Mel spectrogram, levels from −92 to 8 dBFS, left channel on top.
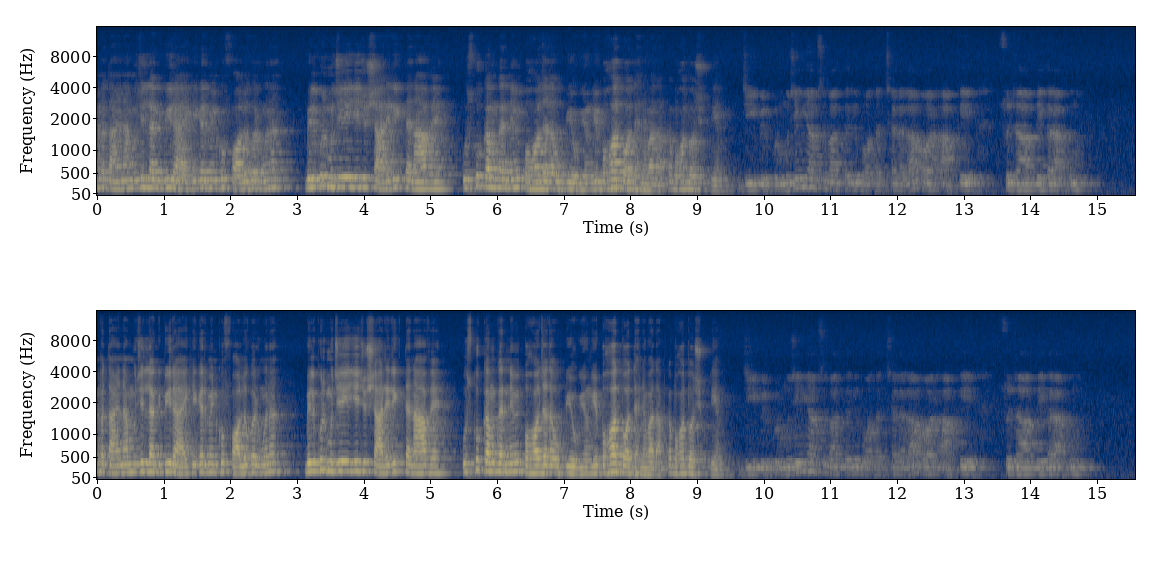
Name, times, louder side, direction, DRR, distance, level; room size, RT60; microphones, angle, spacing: voice 1, 0.0-2.7 3.1-5.2 5.5-9.4, right 4 dB, 65° right, 7 dB, 0.3 m, -27 dB
voice 2, 9.6-14.7, left 1 dB, 55° left, -2 dB, 0.9 m, -43 dB
3.8 x 2.2 x 2.8 m, 0.79 s
head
